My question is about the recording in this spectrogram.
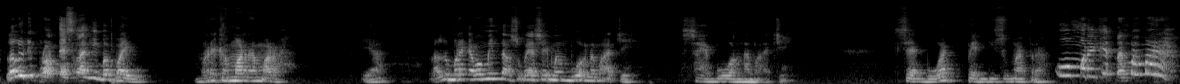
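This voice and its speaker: Animated man preaching his testimony. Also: high voice, normal speed, pauses often. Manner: emphatic, addresses listeners often.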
